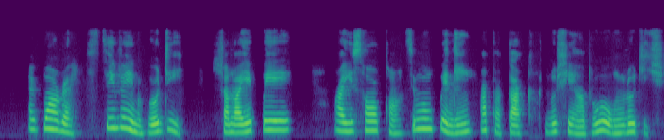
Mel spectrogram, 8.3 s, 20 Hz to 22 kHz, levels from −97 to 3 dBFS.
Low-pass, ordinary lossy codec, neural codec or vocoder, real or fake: 9.9 kHz; none; autoencoder, 22.05 kHz, a latent of 192 numbers a frame, VITS, trained on one speaker; fake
